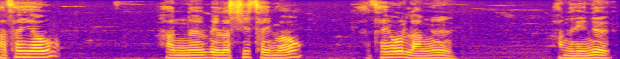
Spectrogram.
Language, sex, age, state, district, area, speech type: Bodo, male, 60+, Assam, Chirang, rural, spontaneous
